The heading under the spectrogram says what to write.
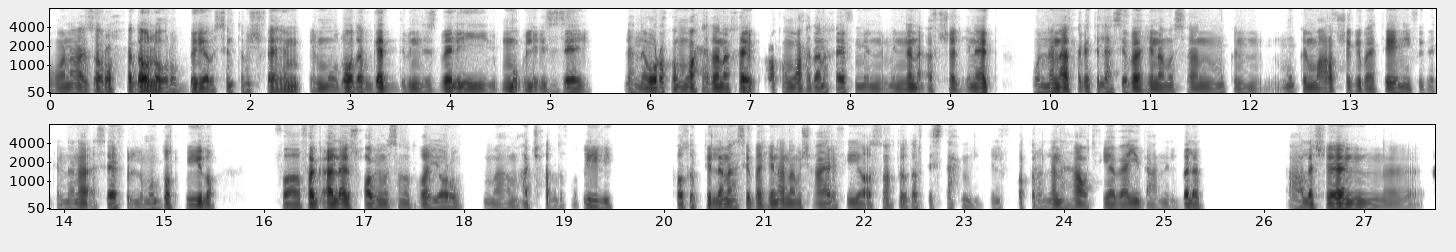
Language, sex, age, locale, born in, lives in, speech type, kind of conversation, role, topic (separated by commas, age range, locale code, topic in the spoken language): Arabic, male, 20-24, ar-EG, Egypt, Germany, conversation, advice, user, أتعامل إزاي مع خوفي من إني أخد قرار يغيّر حياتي ومخاوفي من المستقبل؟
